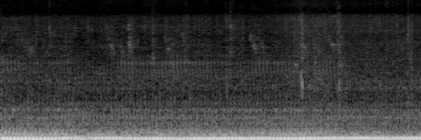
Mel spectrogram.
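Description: A car engine running, with a steady low rumble heard from inside the cabin as the car makes a slow manoeuvre with a trailer.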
